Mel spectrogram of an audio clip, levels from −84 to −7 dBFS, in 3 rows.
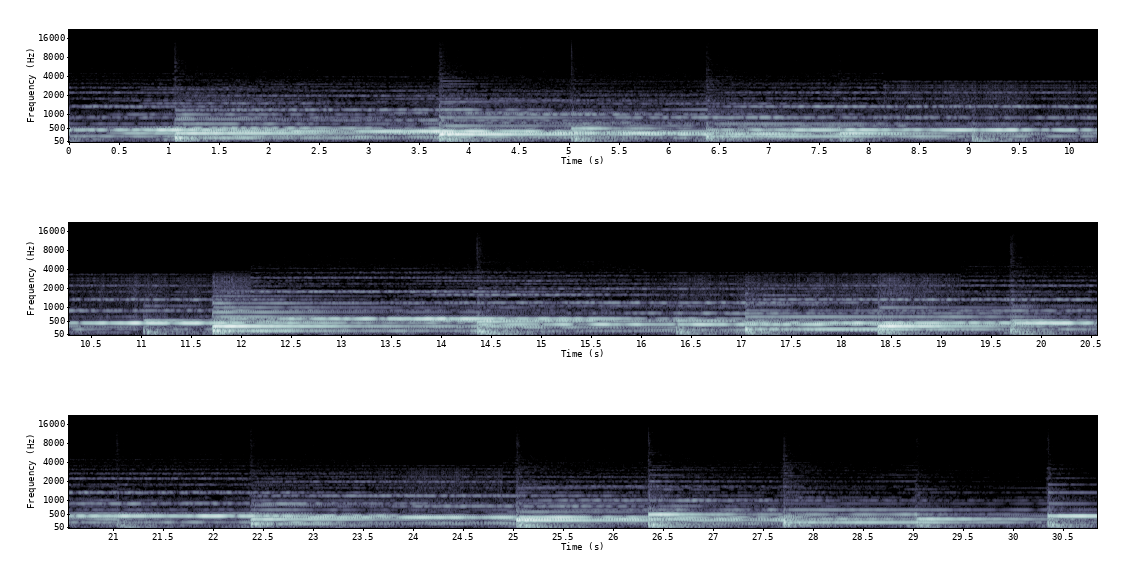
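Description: Three times the sound goes dull and gritty: 8.14 to 12.09 s, 16.02 to 19.19 s, and a shorter dip from 23.64 to 24.89 s. That's a Bluetooth SBC bit pool drop, with the link congesting and the encoder starving itself of bits. The top sub-bands lose their treble, and what's left gets coarsely quantised into that grainy hash. The depth of it fits a bit pool falling from 31 to 6, around 55 kbps.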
